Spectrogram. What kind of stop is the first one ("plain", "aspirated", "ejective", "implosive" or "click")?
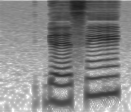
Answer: implosive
